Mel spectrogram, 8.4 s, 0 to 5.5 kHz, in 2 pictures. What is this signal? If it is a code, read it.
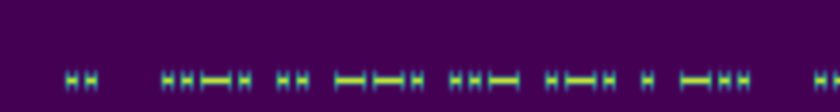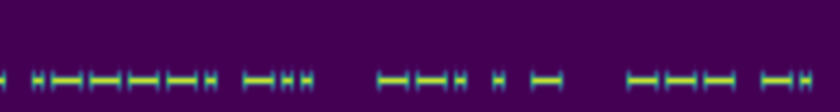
Morse code, heard as a keyed tone, about 25 wpm, 600 Hz. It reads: I FIGURED I'D GET ON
